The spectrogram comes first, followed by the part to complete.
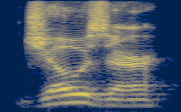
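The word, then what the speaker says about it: Djoser: did look that up it's basically the D is silent Jose at Sakara I do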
